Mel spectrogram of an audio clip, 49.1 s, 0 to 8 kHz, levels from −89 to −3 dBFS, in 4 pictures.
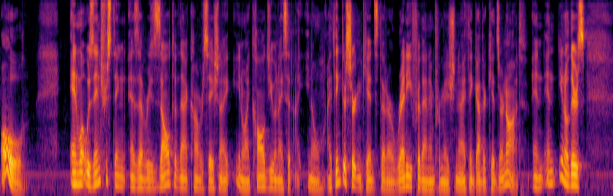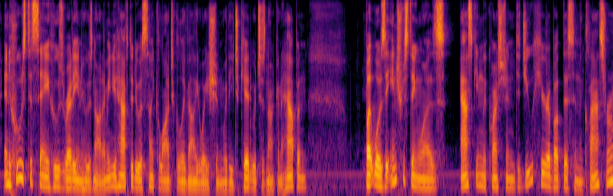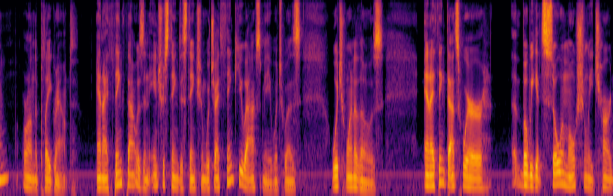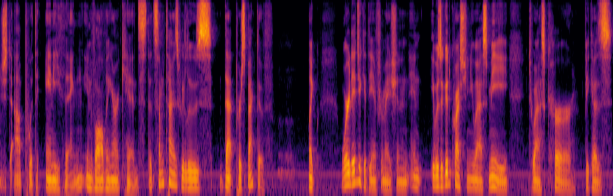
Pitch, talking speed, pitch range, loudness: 100 Hz, 190 wpm, 85-115 Hz, -24 LUFS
